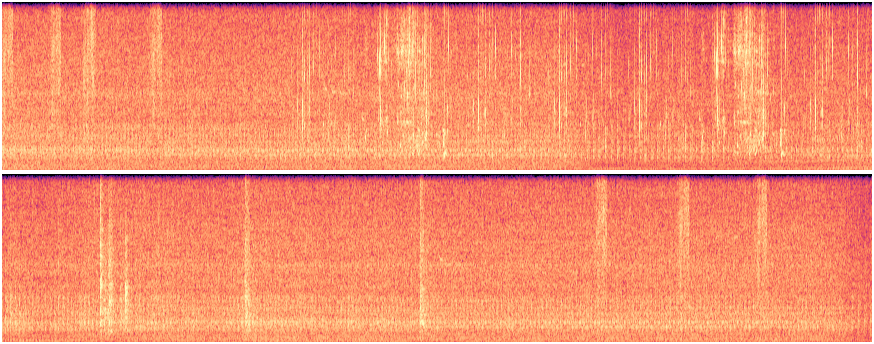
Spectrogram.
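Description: Small motor of a miniature belt-driven fruit crusher running steadily, with scattered crunching clicks as grapes are fed in and crushed.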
